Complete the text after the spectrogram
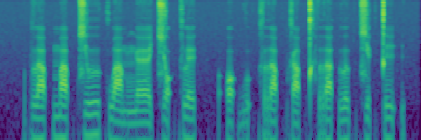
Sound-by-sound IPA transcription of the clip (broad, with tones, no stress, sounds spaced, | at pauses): p l a˦˥ p̚ m a˦˥ p̚ t͡ɕ ɯː˥˩ k w a˧ m ŋ ɛː˧ t͡ɕ ɔ˦˥ ʔ k l e˦˥ k̚ | ʔ ɔ˨˩ ʔ b u˥˩ ʔ k r a˨˩ p̚ k a˨˩ p̚ kʰ r a˥˩ t̚ l ɯ˥˩ k̚ t͡ɕ e˦˥ k̚ t i˥˩ ʔ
